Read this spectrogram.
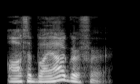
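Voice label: "autobiographer", British English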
